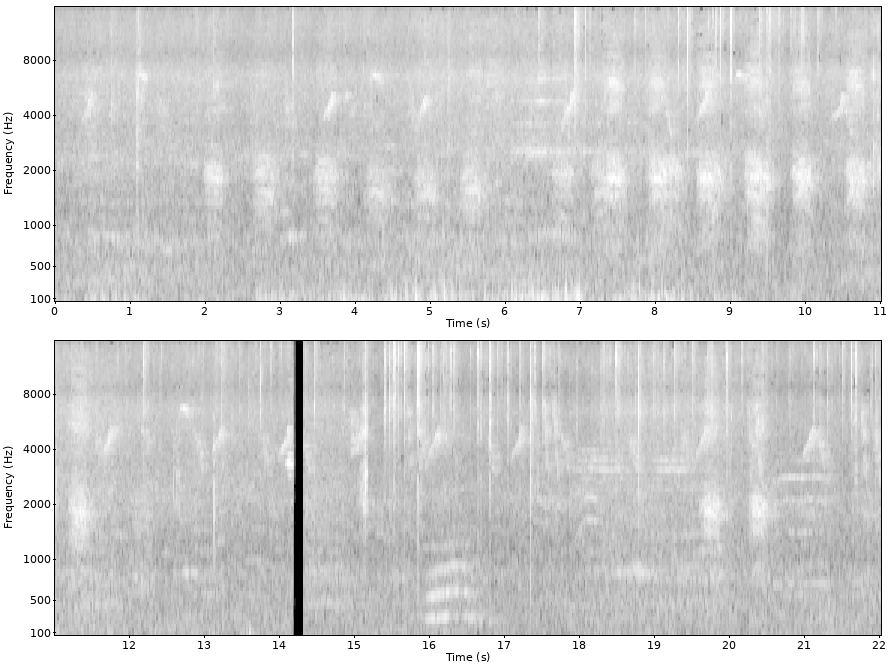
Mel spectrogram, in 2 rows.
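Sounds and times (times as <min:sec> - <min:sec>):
burning leaves crackling: 0:00.0 - 0:22.0
crow cawing: 0:02.0 - 0:04.4, 0:07.2 - 0:11.6, 0:19.6 - 0:20.9.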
